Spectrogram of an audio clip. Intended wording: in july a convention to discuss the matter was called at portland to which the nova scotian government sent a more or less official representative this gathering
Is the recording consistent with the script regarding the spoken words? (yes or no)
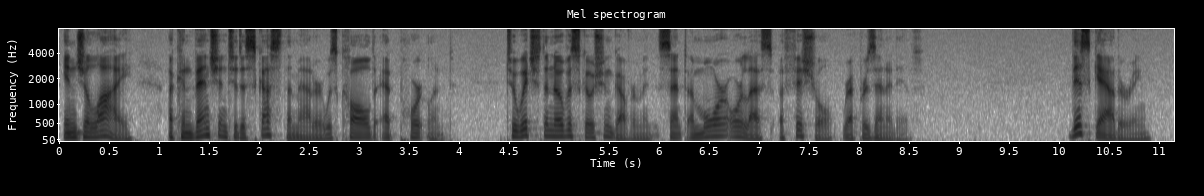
yes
